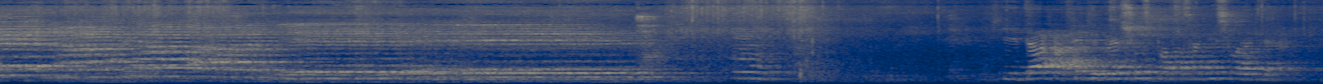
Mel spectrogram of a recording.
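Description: A woman sings slowly into a microphone in an echoing hall.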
